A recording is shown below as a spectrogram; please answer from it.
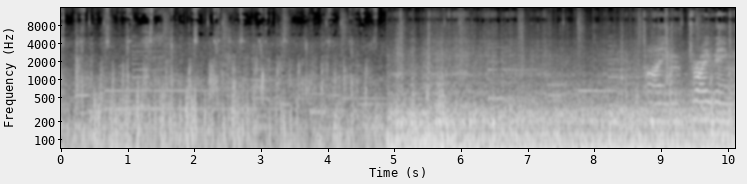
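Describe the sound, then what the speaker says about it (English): A car driving away from the Lake District, with footstep-like thumps at first, then a loud, steady engine and road rumble taking over partway through, and brief squeaky sounds near the end. "I'm driving back to civilization, I suppose."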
